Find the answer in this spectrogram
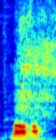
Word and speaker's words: Louisville: Louisville. Yeah, you got kind of like swallow it.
